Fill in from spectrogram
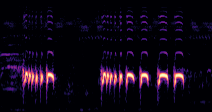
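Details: Local zebra dove (perkutut lokal) of katuranggan type, lure call for attracting doves: two bursts of rapid stuttering coos, quick notes speeding into a few longer rolling coos, with a steady insect-like hiss behind.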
